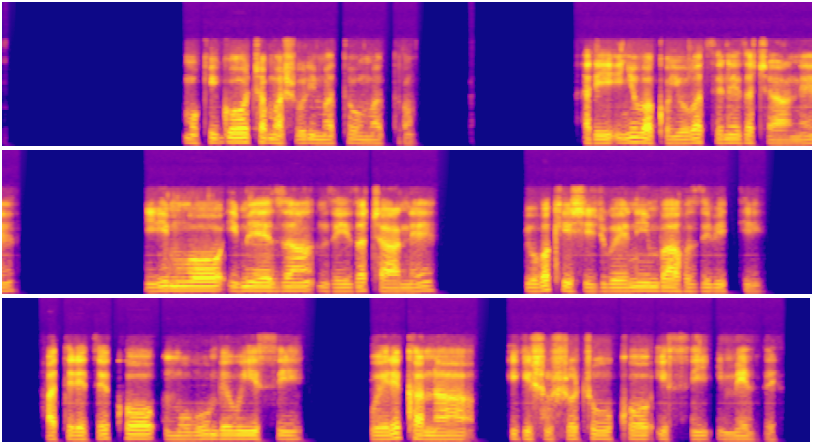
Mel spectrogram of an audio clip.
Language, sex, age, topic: Rundi, male, 36-49, education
